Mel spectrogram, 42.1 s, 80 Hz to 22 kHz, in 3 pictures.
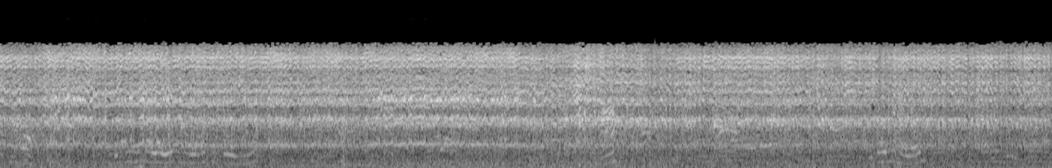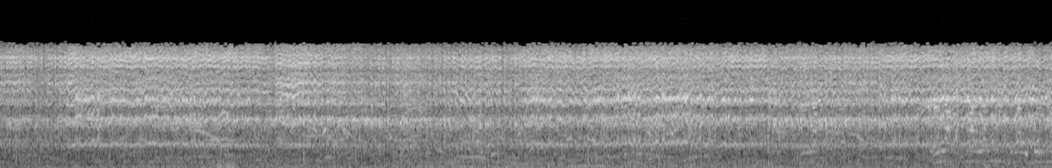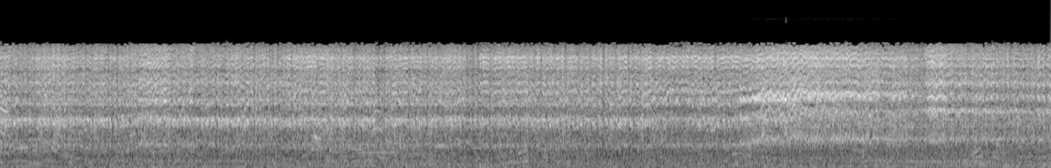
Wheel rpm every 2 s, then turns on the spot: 160, 160, 160, 160, 160, 160, 160, 160, 160, 160, 160, 160, 160, 160, 160, 160, 160, 160, 160, 190, 200.
none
